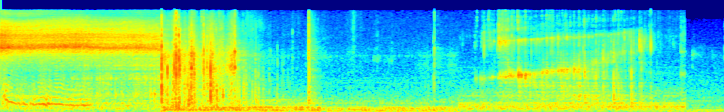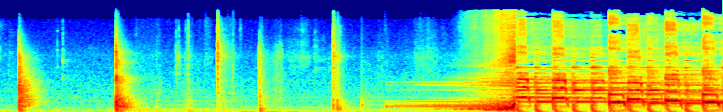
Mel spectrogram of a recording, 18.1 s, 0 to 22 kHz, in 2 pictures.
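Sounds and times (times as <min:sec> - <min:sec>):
water poured into a mug: 0:05.9 - 0:08.2.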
